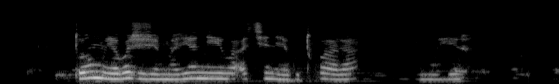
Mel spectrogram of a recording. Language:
Kinyarwanda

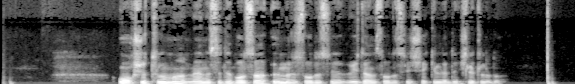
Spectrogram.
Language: Uyghur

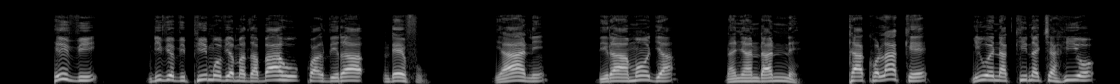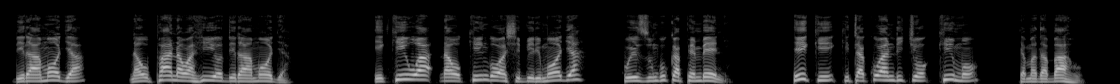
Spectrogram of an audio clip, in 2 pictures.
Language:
Swahili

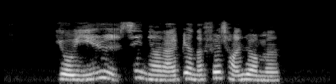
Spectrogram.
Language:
Chinese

